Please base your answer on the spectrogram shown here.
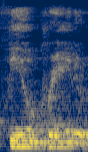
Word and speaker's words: FeeLgr8r: I'm here to tell you that Feel Greater is spelled FeeLgr8. That's the number 8 now. R. Now say it fast with me. Feel greater, feel greater.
